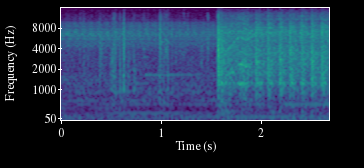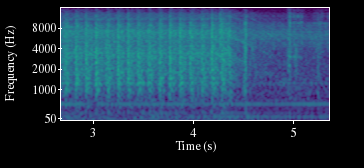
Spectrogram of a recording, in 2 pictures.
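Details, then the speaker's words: 2013 Ford F-150, 98,000 miles, cranks but won't start after sitting; steady cranking of about three turns a second for roughly three seconds without catching; blown fuse 27 (20 A, fuel pump relay power), replaced. "I just got back in from being out of town and tried to start it up and this is what it's doing it's not starting so I did some research and I think it's a fuse"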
